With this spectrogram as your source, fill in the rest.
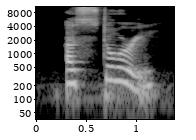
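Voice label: "a story", English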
